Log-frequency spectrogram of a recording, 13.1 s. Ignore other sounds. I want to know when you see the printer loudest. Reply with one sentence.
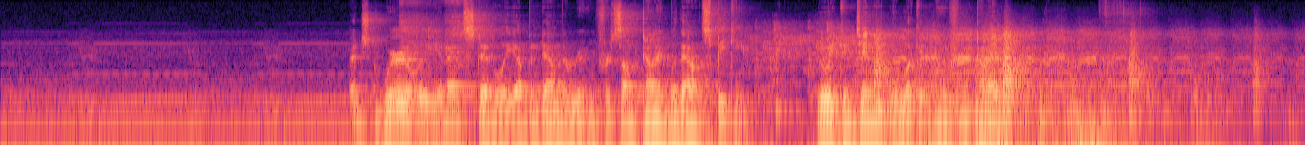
The volume of the printer peaks at 10 seconds.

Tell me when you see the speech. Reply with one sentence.
You can hear the speech from 3.5 to 10.1 s.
